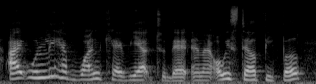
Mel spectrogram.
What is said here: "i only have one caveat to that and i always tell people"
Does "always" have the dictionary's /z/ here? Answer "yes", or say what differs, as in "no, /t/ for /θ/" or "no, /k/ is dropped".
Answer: no, /s/ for /z/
